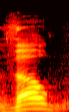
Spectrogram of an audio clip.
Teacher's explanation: Nah, jadi sini dzaw ya, maka dibaca tebal. Dzaw disempurnakan tebalnya ya. Dzaw dengan mulut yang dimuncungkan.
